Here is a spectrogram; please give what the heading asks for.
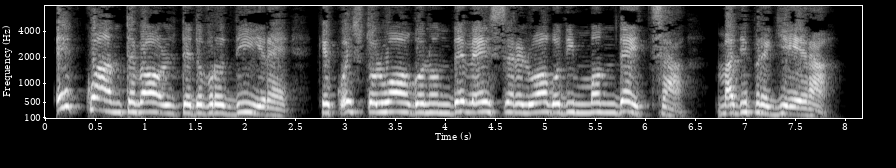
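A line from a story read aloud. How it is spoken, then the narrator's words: Shouting after them. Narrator (Italian): E Gesù grida dietro a loro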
